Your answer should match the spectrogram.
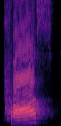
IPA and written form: ˈprɑstəˌtut (PROSTITUTE)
